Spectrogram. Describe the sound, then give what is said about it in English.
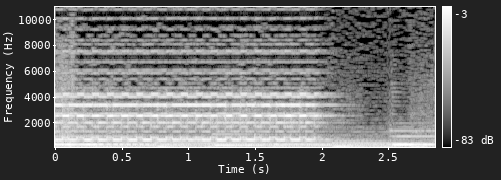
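A telephone rings with a loud, trilling bell tone that holds for about two seconds, fades briefly, then starts ringing again. No voices are heard. “And as soon as it's over, your phone rings.”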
